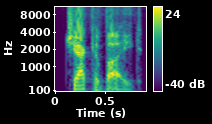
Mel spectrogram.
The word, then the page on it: Jacobite: American English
